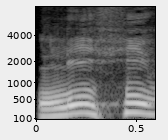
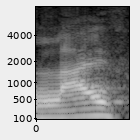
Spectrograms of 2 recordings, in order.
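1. এতে ছোট 'i' আছে এবং শেষে একটি স্বরধ্বনি আছে। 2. এতে 'ai' স্বরধ্বনি আছে এবং এটি f দিয়ে শেষ হয়। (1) "কেন লিফি হবে না" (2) "লাইফ হবে"

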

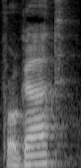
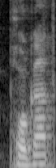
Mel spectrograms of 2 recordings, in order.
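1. 첫 소리는 분명한 F 소리예요. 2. 첫 소리는 분명한 F 소리가 아니에요. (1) "F 사운드. Forgot 발음해 주시고요" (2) "Forgot 하시면 안 됩니다"

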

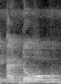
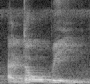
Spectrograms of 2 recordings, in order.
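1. शब्द एक सादे 'b' ध्वनि पर खत्म होता है। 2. शब्द 'ee' स्वर ध्वनि पर खत्म होता है। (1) "हमने इसको भी एडोब बोल दिया था" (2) "लेकिन ये एडोबी होता है"

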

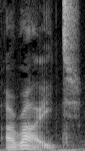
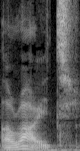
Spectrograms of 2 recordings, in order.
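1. Âm t cuối được bật ra với một hơi. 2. Âm t cuối được bật ra với một hơi.

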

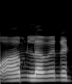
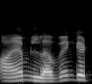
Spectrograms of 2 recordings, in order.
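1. शब्द loving का अंत बिना g की ध्वनि के होता है। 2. शब्द loving का अंत पूरी g ध्वनि के साथ होता है। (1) "बट वो लास्ट में जी नहीं बोलते" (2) "वो वर्ड तो आई एम लविंग इट है"

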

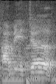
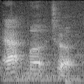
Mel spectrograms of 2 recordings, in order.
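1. ออกเสียงด้วยสำเนียงไทย 2. ออกเสียงด้วยสำเนียงอังกฤษแท้ (1) "แต่บ้านเราออกเสียง" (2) "แต่ฝรั่งออกเสียง"

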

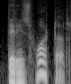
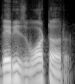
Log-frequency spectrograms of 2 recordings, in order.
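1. हे वाक्य हळू आणि शांतपणे बोलले जाते. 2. हे वाक्य मोठ्याने आणि जोरात बोलले जाते.

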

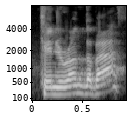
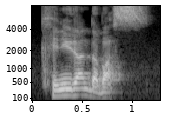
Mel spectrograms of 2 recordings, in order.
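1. 最後の単語ははっきりした th の音で終わります。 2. 最後の単語は s の音で終わります。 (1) "しっかり音が止まるので、しっかり止めてください。そしてth の音をしっかり出してください。" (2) "バスって言うと、ビーユーエスに聞こえます。"

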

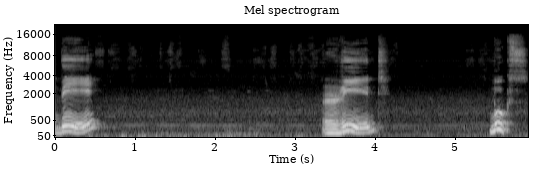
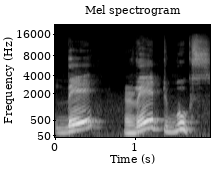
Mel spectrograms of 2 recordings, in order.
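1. 'read' শব্দে একটি লম্বা ee স্বরধ্বনি আছে। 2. 'read' শব্দে একটি ছোট e স্বরধ্বনি আছে। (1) "তারা বই পড়ে" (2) "পাস্টে কি হবে"

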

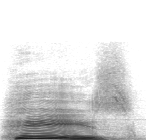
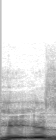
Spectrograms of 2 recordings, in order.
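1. تُقال كمقطع واحد مختصر. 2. تُقال كلمتين منفصلتين.

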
